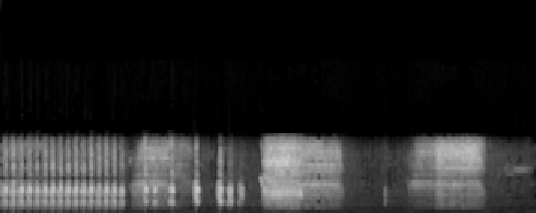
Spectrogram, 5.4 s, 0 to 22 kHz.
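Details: Fast clicking pulses give way to scattered ticks and two drawn-out hissing screeches as a barn owl begs during a feeding on 8 September 2019, 16:02.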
